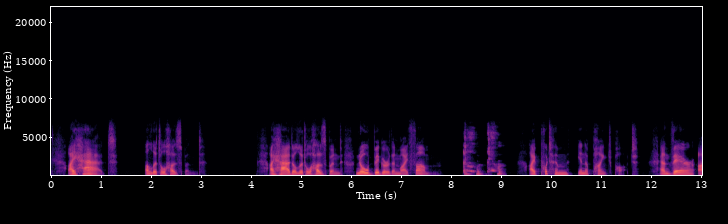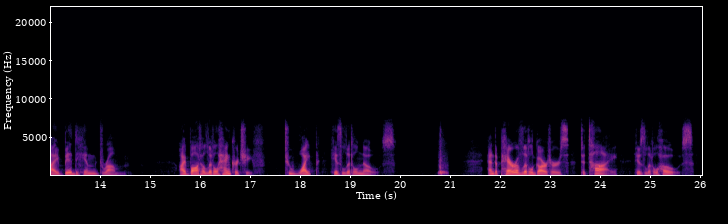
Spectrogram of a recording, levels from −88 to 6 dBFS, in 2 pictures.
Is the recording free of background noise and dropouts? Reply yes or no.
no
